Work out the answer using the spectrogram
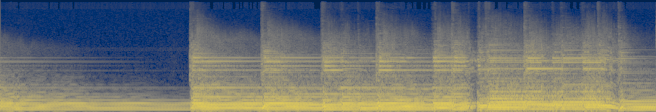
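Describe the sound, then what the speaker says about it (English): A sustained tone rings out, then heavily distorted, buzzing synth notes from a Scirocco synth module strike in a rhythmic series, harsh and loud with a gritty, saturated texture. "This might be a bit of a strong distortion to play with"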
